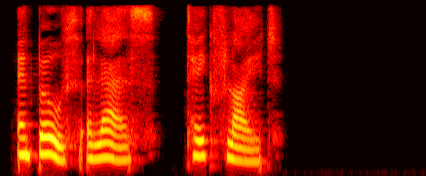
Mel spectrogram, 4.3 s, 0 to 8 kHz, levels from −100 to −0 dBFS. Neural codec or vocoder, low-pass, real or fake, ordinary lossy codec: none; 7.2 kHz; real; AAC, 32 kbps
